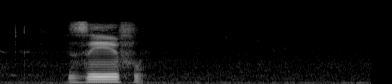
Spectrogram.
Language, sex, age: Swati, male, 20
